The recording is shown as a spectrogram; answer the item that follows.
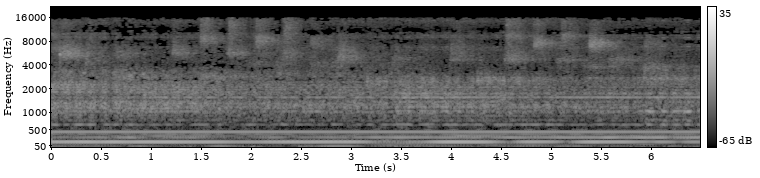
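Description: Ambient meditation music built on a 444 Hz tone: a steady drone of several sustained tones that swells and eases gently, with no beat.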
